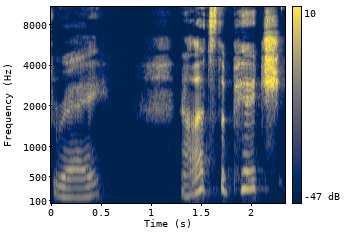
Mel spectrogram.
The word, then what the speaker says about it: re: oh oh now moving on to rey pronounced rey now that's the pitch it's the upper next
